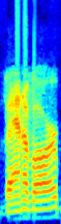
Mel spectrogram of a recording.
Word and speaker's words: Vannevar: And as to who pushed this decision forward, the person making the recommendation to the president was an engineer named Vannevar Bush, spelled Vannevar, but it's pronounced Vannevar.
